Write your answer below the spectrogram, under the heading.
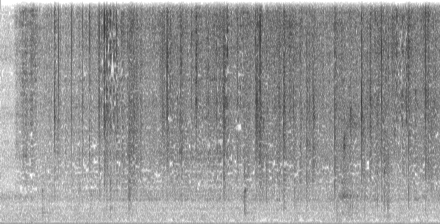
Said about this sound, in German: Und jetzt lege ich die Zucchini ein.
